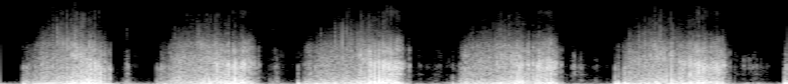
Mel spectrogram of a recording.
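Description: Long pink-painted nails scratch two small black foam windscreen covers on a binaural microphone. Five rough, rumbling bursts of scratching, each about a second long, are separated by short quiet gaps and sound heavy in the low end with a bright, hissy top.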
